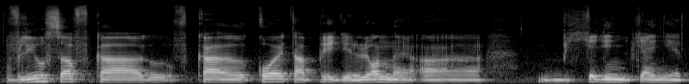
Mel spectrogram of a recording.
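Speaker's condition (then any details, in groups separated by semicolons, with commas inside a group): Stuttering, mild; persistent stutter, unable to get rid of it; stand-up comic, opens sets with jokes warning about stutter; slight stutter, sound and part-word repetitions, blocks, fillers, self-interruptions; repeated sounds, prolonged sounds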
